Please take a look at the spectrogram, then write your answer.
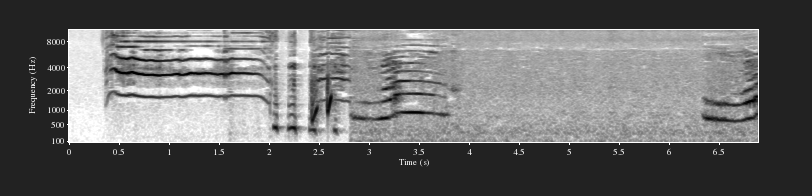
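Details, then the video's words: Domestic cat from a compilation of funny cat noises, giving drawn-out, high, steady whining tones, then a short falling meow, with a brief clatter between and a faint rising call at the end. "Top 10 funny cat noises"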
